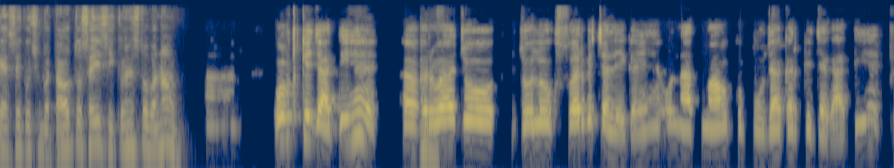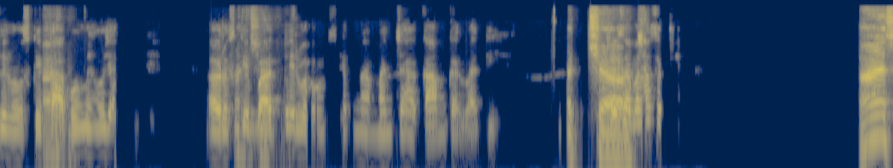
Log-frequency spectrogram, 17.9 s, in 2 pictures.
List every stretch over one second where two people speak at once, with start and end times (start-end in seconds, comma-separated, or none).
none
